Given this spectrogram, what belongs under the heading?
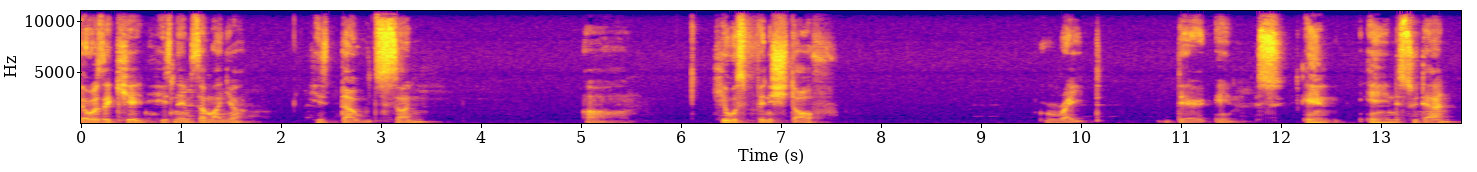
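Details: Adult man with stuttering.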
